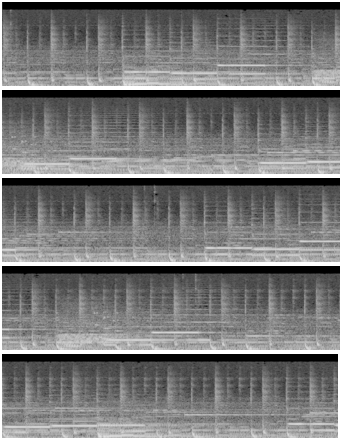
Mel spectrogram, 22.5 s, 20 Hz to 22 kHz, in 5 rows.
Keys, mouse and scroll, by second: 0.0-2.1 drag, 3.2-3.8 scroll down 2, 3.8-4.5 scroll down 1, 4.5-5.2 scroll down 1, 5.2-6.8 scroll down 1, 6.8-7.8 scroll down 1, 7.8 scroll up 2, 10.9 click, 15.9 click, 19.8-21.8 scroll down 2.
